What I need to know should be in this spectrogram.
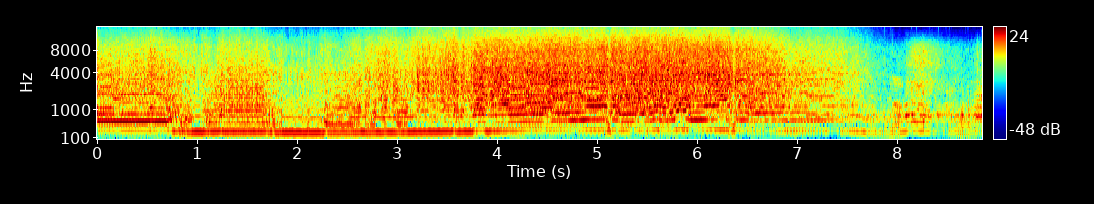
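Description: A rally car's engine roars at high revs inside the cabin.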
